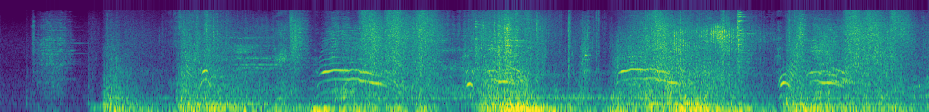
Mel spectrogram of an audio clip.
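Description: Weapons clash and magic blasts loudly in a fight.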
